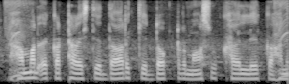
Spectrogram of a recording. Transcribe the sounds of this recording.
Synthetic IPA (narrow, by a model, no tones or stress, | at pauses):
həməɾekəʈʰːaist̪ed̪aɾkeɖɔk̚ʈəɾmasukʰaelːekəɦən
